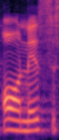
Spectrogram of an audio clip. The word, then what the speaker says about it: honest: So that's why here the words start with a consonant, but it's spoken with a vowel sound.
